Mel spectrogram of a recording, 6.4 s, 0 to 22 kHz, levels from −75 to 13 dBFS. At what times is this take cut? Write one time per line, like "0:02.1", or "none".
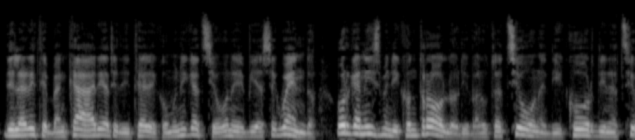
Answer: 0:01.1
0:04.6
